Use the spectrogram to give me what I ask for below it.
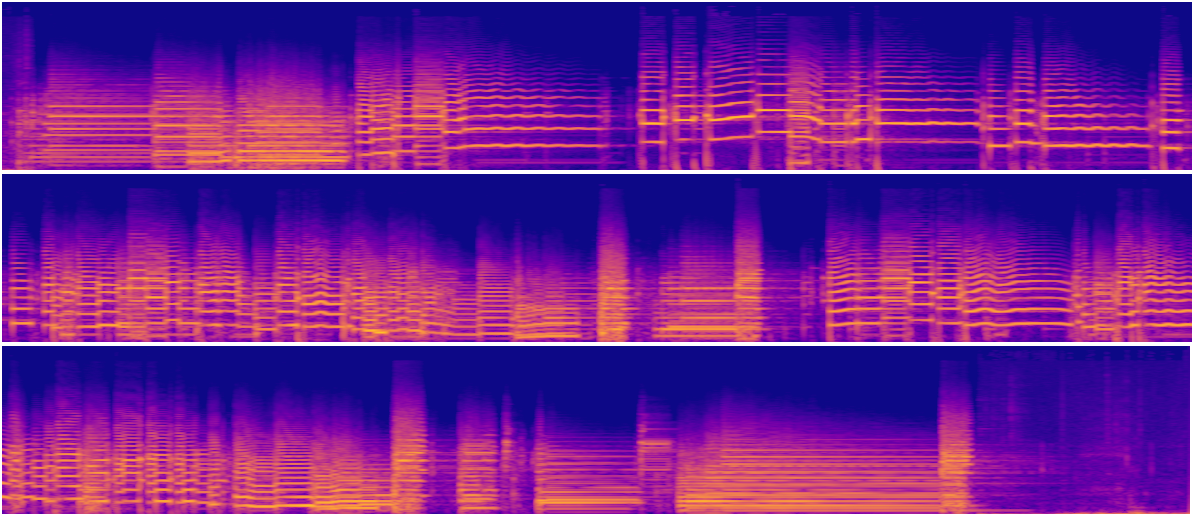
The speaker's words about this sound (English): So without anything else added, this is the sound of the humbucker pickups.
